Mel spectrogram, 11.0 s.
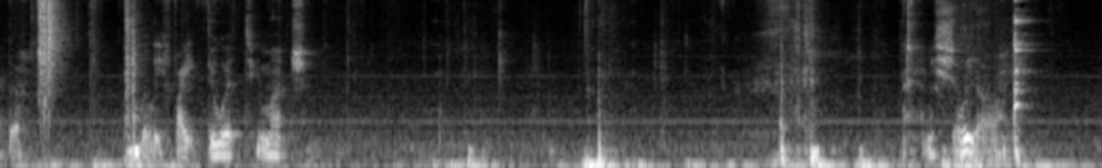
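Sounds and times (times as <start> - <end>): biting and chewing crab meat: 3.2 - 7.4.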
